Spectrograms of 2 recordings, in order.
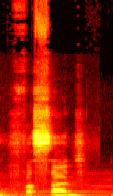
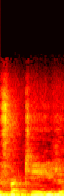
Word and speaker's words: façade: É, eu queria aqui um façade. Então, eu chamava de faquenge até descobri que eu tava falando errado.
